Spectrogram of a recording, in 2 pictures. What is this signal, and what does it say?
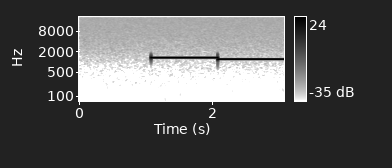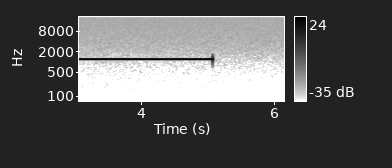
Two-tone page, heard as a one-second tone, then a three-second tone, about 1360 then 1220 Hz.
